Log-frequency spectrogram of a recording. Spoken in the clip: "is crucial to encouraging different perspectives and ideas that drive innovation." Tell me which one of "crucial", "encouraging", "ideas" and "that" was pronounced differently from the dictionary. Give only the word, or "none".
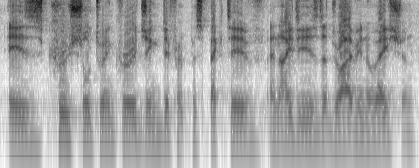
none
